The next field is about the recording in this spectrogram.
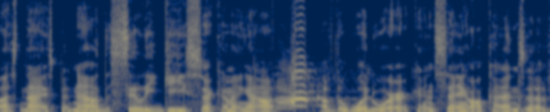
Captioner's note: goose squawk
